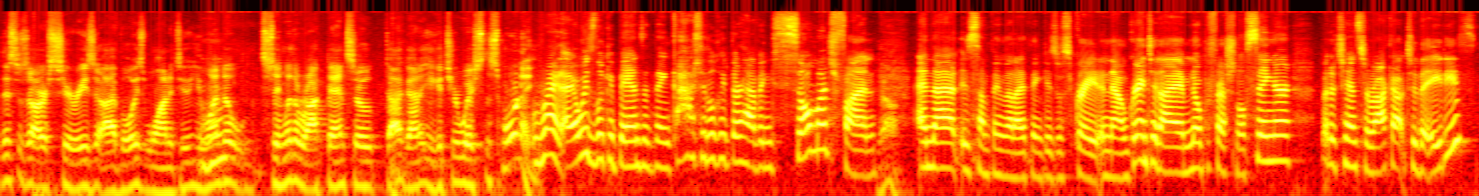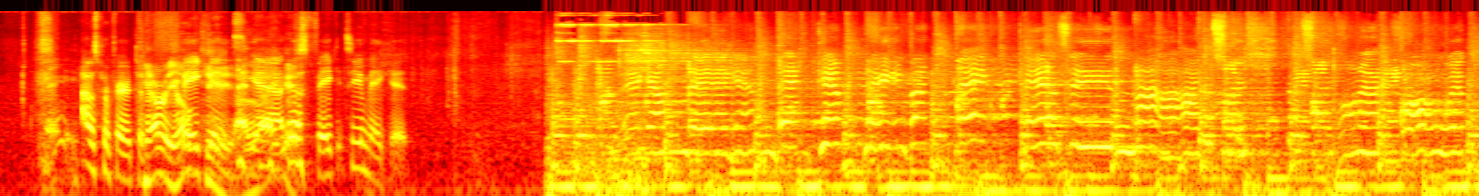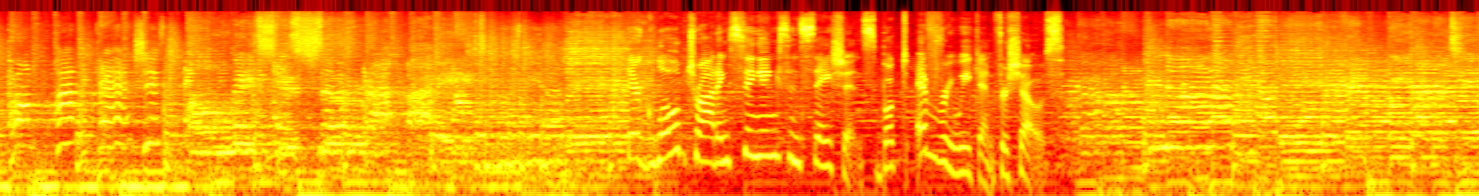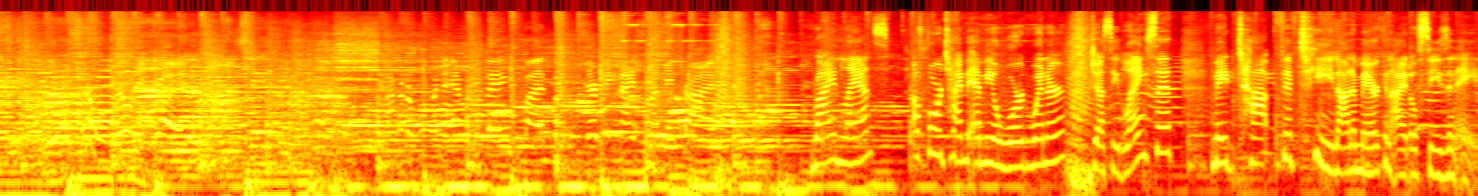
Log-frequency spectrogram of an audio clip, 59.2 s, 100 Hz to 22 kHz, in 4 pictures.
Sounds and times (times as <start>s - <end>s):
Speech: 0.3s - 5.7s, 8.8s - 9.0s, 15.2s - 18.8s.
